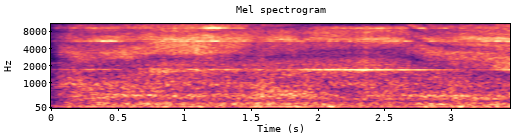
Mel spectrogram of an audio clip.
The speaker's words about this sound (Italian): raggiungiamo l'aeroporto e arriva l'aereo.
